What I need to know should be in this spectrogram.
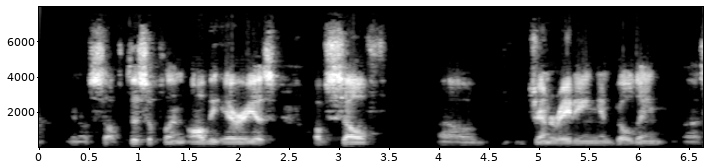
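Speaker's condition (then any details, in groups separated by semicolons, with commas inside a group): No condition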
